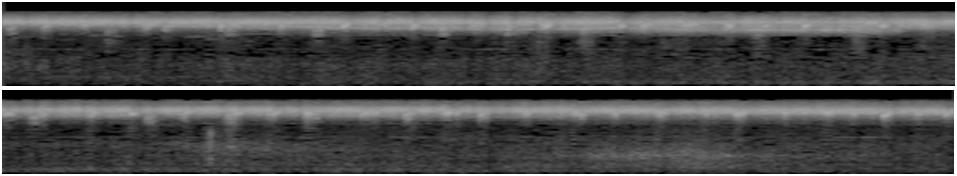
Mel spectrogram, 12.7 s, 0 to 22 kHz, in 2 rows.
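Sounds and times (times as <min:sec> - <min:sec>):
Kaempfer cicada song: 0:00.0 - 0:12.7
soft ticks: 0:07.6 - 0:08.2.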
